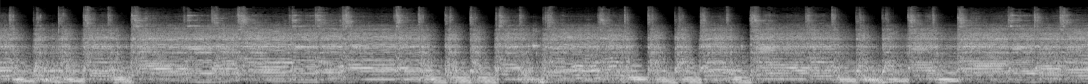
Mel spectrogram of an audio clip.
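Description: Electric guitar playing a rock riff in a steady rhythm of short, repeated low chords and picked notes.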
